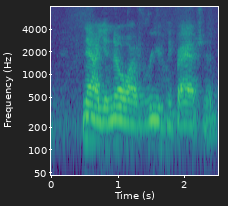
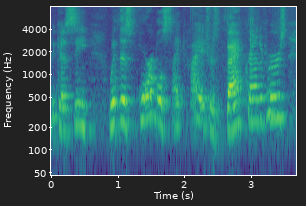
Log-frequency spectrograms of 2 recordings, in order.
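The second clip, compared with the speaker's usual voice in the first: plain reading voice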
